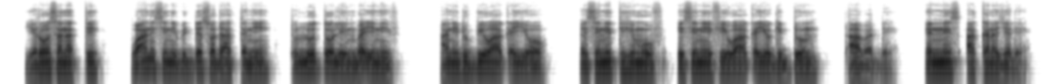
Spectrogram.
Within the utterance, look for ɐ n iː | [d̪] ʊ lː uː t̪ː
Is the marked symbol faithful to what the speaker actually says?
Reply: no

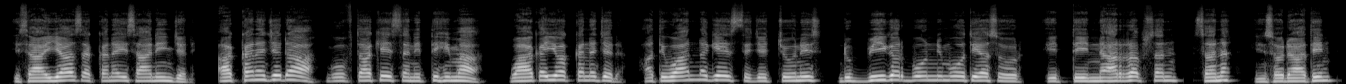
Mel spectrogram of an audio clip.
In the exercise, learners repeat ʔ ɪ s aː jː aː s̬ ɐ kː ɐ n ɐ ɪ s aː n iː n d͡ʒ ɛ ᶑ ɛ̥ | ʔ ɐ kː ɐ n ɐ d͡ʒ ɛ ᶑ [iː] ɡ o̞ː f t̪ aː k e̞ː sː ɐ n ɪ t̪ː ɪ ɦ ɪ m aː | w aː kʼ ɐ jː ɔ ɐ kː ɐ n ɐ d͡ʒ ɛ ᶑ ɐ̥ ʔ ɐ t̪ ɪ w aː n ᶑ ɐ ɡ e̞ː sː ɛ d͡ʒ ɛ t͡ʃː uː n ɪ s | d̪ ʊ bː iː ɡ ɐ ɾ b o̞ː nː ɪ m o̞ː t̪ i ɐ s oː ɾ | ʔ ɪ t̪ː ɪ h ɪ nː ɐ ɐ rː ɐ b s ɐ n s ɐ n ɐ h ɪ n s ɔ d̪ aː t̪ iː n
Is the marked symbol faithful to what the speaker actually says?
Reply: no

